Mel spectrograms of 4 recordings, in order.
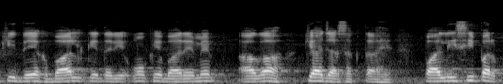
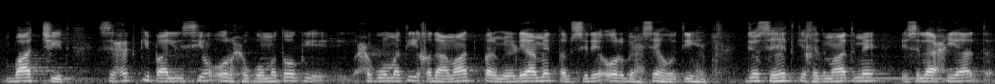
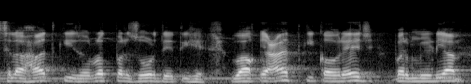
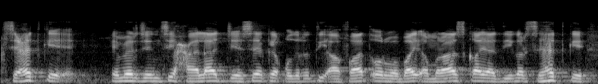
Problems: constant background noise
